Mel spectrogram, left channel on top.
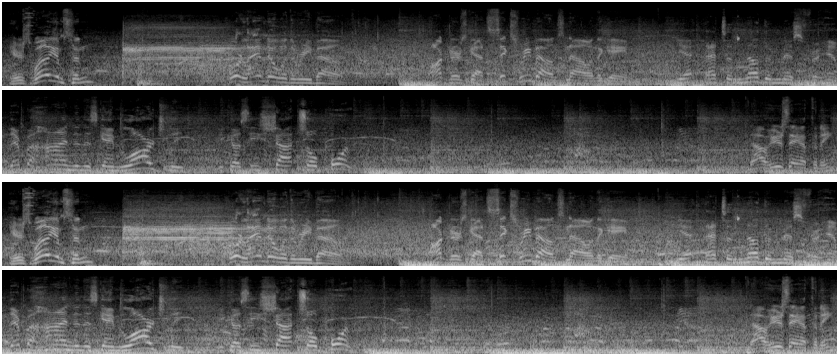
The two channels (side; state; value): left; quieter; 6.2 dB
